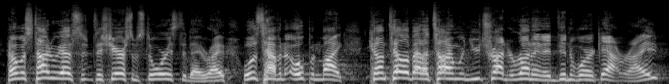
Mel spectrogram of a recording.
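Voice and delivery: fervent preacher growing to a loud, high call; preaching at full force. Acted. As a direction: build each line like a pulpit climax.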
